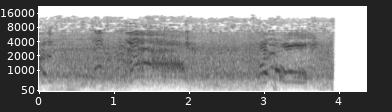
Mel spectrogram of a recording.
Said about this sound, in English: The sound of Nia Jax screaming "my hole." You cannot find that on WWE recordings anymore, which I think is hilarious.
